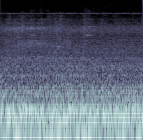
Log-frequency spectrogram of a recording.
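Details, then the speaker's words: Worn front wheel bearing heard from inside the cabin while driving: a steady low drone. The side is found by turning the wheel; if the hum grows when turning right, it is the left bearing. "Вот у меня сейчас гудит подшипник спереди смотрите едете когда загудел подшипник просто на ходу"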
